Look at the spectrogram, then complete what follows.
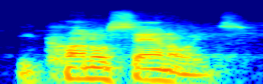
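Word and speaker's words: eicosanoids: phospholipids, steroids, and and echino or they pronounce it two ways. Econo or icono sanoids. Econosanoids.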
